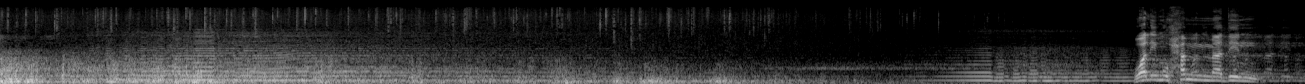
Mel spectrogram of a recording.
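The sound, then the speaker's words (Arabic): Heavy rain pours in a dense, loud, steady roar with deep thunder rumbling beneath it. The downpour thins after about nine seconds, and a voice then comes in over the softer rain. “وبدعاء نوح انهمر المطر،”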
